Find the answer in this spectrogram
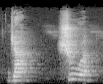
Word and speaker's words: Yahshua: mi nombre qué nombre ya yua en lugar de yesua Gracias padre celestial porque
